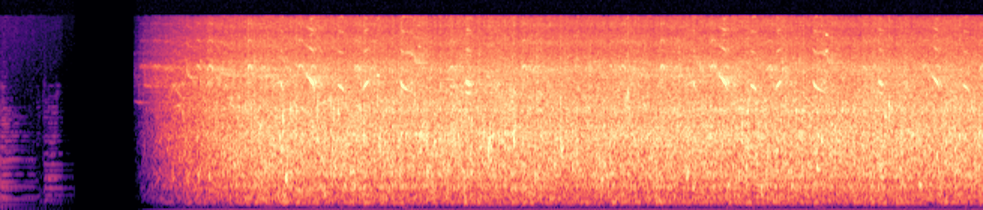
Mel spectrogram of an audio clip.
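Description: Rushing stream water, a steady full rush that fades in about a second in after a moment of silence. Faint short high chirps sound over it.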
